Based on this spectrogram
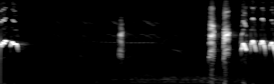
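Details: A sooty-headed bulbul sings fiercely in the morning to rile other bulbuls. A short warbled phrase opens, a single chip follows after a pause, then two loud notes lead into five quick, bouncing, liquid notes.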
